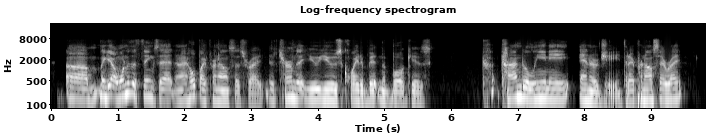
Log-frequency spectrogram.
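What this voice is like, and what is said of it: Slight American accent. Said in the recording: “you pronounced it right, just with a slight American accent”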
